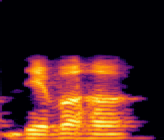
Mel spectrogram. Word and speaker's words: देवः: विसर्ग का उच्चारण ह के समान होता है, जैसे रामः देवः।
